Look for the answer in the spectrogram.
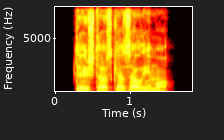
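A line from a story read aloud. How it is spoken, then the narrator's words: Stern question. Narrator (Russian): строго спросил Абдель Сауд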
